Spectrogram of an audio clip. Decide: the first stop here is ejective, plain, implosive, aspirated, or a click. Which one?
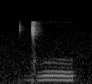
click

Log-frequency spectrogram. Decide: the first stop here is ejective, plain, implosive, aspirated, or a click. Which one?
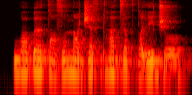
implosive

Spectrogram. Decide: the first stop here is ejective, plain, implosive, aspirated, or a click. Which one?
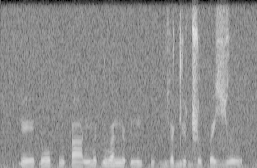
implosive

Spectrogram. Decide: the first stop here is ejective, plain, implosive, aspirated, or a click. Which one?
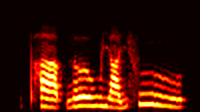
aspirated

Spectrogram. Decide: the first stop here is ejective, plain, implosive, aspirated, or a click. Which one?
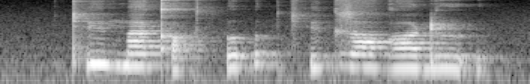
ejective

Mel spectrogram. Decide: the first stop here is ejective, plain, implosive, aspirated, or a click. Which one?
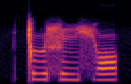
click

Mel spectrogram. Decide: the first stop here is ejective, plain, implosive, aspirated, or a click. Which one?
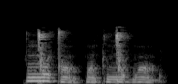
click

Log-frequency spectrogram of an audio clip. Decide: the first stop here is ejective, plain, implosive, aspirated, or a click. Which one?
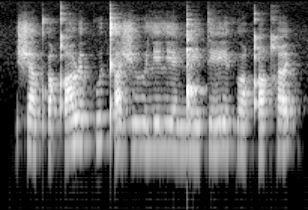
ejective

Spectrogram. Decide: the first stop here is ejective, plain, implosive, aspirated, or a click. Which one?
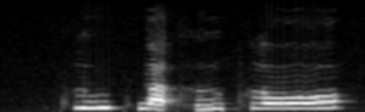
aspirated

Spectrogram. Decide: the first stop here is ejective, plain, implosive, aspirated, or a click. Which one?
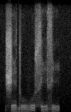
plain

